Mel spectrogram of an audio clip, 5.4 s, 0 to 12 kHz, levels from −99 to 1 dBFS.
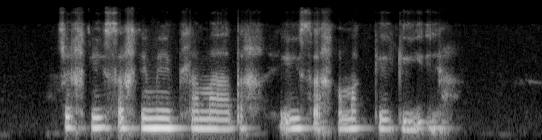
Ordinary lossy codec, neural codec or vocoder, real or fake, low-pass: Opus, 16 kbps; none; real; 7.2 kHz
